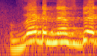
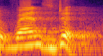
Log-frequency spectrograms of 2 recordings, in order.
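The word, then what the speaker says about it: Wednesday: मैंने बहुत पढ़े लिखे लोगों को देखा है कि कॉमन वर्ड है, वेडनेसडे कहते हैं, वेडनेसडे, but there is no word in वेडनेसडे. Remember we से इट वेंसडे. D silent here, D silent.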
